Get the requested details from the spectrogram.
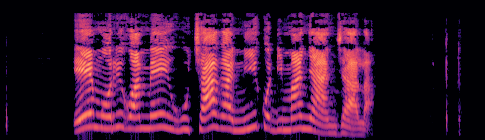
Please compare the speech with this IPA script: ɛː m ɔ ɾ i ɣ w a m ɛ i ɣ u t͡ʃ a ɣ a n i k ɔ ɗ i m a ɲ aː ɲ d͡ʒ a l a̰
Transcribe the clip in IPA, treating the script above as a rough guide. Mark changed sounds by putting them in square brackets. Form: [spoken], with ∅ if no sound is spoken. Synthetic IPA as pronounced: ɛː m ɔ ɾ i ɣ w a m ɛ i ɣ u t͡ʃ a ɣ a n i k ɔ ɗ i m a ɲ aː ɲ d͡ʒ a l a̰

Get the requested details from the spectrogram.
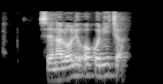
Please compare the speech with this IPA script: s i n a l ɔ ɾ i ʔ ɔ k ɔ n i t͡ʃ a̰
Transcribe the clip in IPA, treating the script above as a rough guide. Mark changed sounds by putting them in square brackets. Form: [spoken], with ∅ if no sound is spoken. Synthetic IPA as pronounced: s [ɛ] n a l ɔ [l] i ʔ ɔ k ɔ n i t͡ʃ a̰

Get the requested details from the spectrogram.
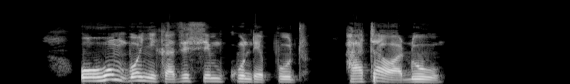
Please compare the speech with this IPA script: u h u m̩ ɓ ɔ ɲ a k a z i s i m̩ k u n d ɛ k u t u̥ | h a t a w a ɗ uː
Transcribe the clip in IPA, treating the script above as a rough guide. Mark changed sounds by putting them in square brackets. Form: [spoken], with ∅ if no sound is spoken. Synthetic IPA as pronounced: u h u m̩ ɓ ɔ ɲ [i] k a z i s i m̩ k u n d ɛ [p] u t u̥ | h a t a w a ɗ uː

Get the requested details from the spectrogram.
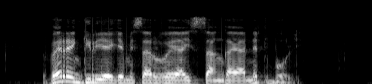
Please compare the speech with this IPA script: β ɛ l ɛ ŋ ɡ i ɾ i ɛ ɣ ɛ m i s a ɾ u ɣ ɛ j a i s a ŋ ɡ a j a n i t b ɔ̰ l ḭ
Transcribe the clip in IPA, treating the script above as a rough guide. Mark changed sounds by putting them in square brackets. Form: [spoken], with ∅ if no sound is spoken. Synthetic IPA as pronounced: β ɛ [ɾ] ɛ ŋ ɡ i ɾ i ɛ ɣ ɛ m i s a ɾ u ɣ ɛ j a i s a ŋ ɡ a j a n [ɛ] t b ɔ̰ l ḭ

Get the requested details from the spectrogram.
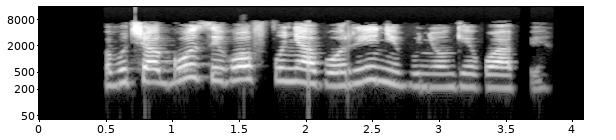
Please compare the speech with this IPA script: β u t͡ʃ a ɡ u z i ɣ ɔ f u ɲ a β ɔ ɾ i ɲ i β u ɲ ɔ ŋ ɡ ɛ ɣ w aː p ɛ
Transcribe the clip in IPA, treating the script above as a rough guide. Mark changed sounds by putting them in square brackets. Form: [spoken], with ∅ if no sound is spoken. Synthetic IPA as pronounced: β u t͡ʃ a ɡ u z i ɣ ɔ f u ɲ a β ɔ ɾ i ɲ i β u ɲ ɔ ŋ ɡ ɛ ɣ w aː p ɛ

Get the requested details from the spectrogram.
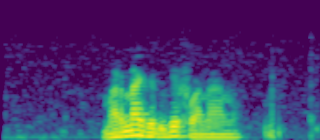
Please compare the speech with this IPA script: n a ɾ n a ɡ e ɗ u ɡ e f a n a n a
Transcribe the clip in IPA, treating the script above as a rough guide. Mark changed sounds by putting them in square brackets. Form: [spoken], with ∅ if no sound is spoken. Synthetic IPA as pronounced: [m] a ɾ n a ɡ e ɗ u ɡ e f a n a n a

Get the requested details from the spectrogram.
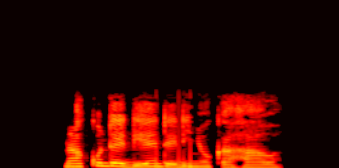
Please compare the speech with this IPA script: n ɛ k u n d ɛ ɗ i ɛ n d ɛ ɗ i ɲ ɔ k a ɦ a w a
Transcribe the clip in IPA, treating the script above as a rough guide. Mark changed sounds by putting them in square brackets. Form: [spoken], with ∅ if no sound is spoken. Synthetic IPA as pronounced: n [a] k u n d ɛ ɗ i ɛ n d ɛ ɗ i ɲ ɔ k a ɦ a w a

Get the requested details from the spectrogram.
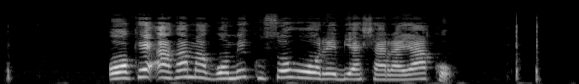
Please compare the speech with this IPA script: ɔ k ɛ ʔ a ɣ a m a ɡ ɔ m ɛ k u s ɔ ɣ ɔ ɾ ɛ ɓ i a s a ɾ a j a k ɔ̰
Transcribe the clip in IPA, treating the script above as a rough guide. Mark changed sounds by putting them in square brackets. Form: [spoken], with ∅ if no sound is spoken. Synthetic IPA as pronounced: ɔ k ɛ ʔ a ɣ a m a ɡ ɔ m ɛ k u s ɔ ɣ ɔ ɾ ɛ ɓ i a [ʃ] a ɾ a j a k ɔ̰

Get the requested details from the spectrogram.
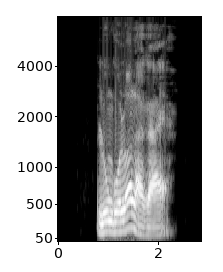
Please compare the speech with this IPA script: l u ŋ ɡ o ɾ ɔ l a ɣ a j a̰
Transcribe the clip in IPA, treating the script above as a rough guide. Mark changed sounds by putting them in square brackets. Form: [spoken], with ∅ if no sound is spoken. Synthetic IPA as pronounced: l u ŋ ɡ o [l] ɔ l a ɣ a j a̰

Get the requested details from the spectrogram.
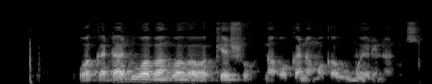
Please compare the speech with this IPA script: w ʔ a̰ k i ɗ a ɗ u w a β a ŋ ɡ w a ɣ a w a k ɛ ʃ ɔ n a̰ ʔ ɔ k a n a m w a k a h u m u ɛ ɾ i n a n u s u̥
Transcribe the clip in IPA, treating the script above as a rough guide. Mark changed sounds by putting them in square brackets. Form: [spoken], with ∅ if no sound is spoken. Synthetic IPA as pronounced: w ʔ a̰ k [a] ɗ a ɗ u w a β a ŋ ɡ w a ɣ a w a k ɛ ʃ ɔ n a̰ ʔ ɔ k a n a m w a k a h u m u ɛ ɾ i n a n u s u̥

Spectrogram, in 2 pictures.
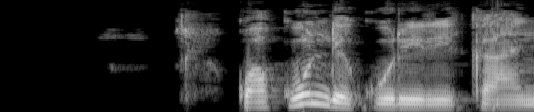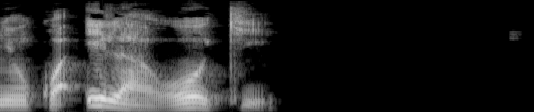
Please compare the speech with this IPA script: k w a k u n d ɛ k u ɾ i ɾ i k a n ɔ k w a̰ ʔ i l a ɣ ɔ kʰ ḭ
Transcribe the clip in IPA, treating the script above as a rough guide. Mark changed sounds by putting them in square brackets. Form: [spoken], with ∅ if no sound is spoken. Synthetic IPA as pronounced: k w a k u n d ɛ k u ɾ i ɾ i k a [ɲ] ɔ k w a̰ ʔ i l a ɣ ɔ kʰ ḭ

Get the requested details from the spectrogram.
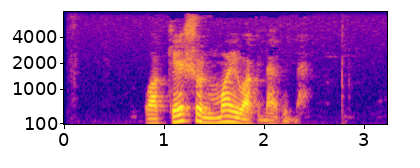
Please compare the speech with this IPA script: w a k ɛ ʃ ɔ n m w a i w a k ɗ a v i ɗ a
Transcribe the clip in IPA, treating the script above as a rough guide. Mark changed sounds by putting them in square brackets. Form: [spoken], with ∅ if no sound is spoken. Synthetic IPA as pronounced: w a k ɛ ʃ ɔ n m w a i w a k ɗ a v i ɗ a

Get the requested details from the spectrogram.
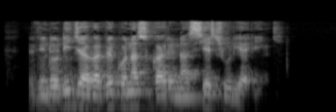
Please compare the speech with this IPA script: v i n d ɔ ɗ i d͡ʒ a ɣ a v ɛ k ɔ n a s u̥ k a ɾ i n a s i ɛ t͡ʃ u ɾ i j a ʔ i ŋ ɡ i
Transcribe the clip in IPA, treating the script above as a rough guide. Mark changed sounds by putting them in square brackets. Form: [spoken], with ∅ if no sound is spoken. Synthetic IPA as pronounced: v i n d ɔ ɗ i d͡ʒ a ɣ a v ɛ k ɔ n a s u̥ k a ɾ i n a s i ɛ t͡ʃ u ɾ i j a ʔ i ŋ ɡ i

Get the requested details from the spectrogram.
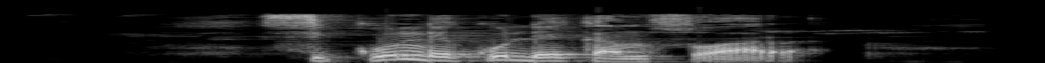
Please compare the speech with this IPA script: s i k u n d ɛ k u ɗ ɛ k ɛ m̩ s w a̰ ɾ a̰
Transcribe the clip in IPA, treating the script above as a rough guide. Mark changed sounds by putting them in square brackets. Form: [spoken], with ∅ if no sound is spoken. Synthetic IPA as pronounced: s i k u n d ɛ k u ɗ ɛ k [a] m̩ s w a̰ ɾ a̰

